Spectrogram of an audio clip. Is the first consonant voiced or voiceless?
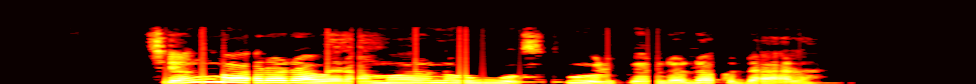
voiceless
